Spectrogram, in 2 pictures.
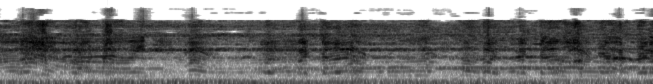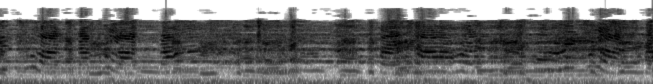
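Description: Several voices shouting and screaming in fright over a steady low rumble.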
